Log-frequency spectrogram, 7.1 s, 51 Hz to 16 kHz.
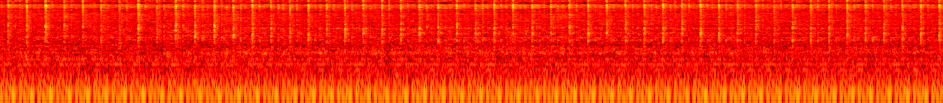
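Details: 1955 Buick Roadmaster with a 322ci Fireball V8 and Carter carburetor, first runs after revival: a fast tick of three or four a second over the idle, clearing as rpm rises; could be an exhaust leak or a valve train issue, unconfirmed.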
